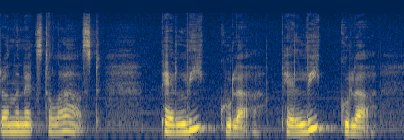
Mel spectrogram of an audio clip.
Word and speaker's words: película: You can hear the stress is on the L-I, and yet this word ends in a vowel, so a written accent mark is needed because we have to move the stress over.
